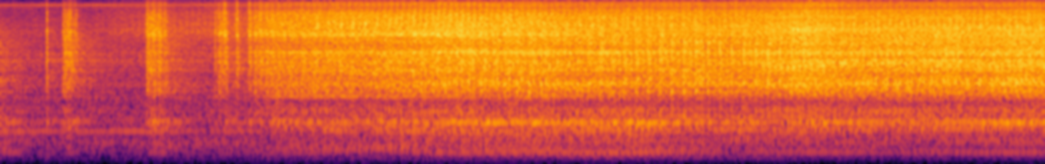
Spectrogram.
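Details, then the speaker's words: Light final gouge cut on a spalted, dried bowl on the lathe, with the edge freshly honed and the tool fed slowly: a steady, even hiss with no chatter or catches. A clean, quiet cut. "wood nice quiet cut all right i can live with that"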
